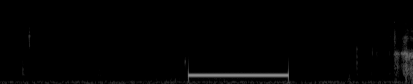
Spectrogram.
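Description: A single steady telephone ringback tone of an outgoing call sounds for about a second against a quiet, low background hum, then cuts off, followed by faint rustling.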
